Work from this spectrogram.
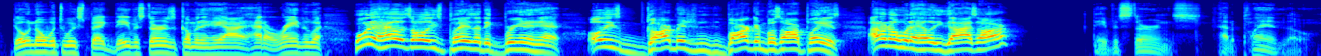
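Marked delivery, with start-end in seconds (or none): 3.5-10.1 mock baffled fan. Voicing a baffled, angry fan.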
